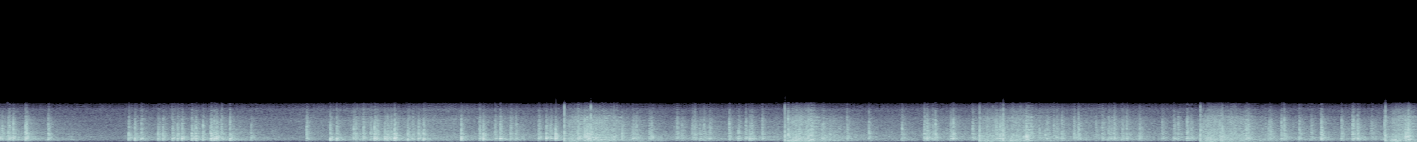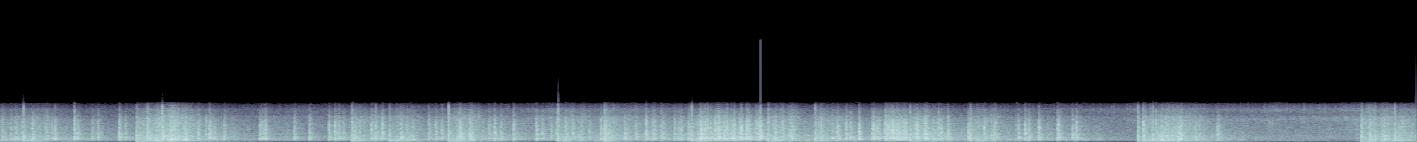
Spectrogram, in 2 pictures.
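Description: Aerial fireworks bursting one after another in a dense crackle of sharp bangs and pops. The barrage starts suddenly and eases off briefly near the end.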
